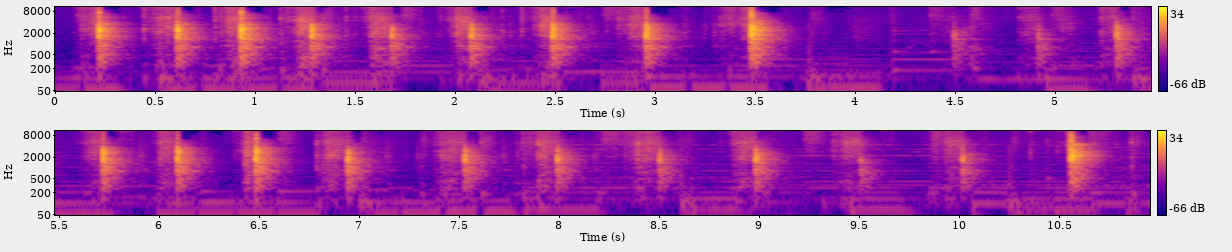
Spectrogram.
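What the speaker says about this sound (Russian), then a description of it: "Пока маринуется курица, мелко порежем лук." Steady rhythmic knife strikes on a cutting board finely chopping onion, fast and close, a quick run of sharp chops with a short pause midway.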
